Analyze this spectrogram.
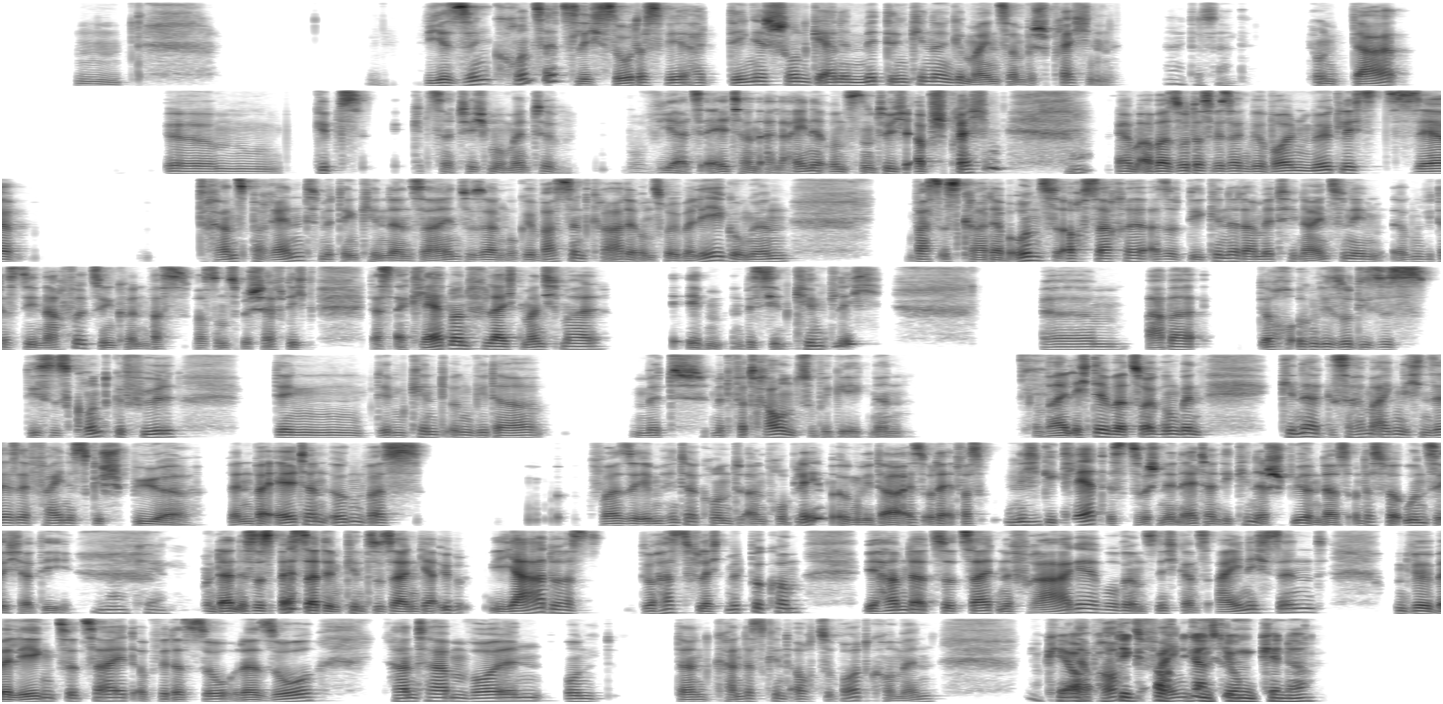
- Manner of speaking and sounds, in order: other noise
- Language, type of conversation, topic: German, podcast, Wie könnt ihr als Paar Erziehungsfragen besprechen, ohne dass es zum Streit kommt?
